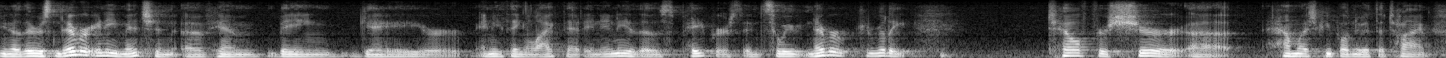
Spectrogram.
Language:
English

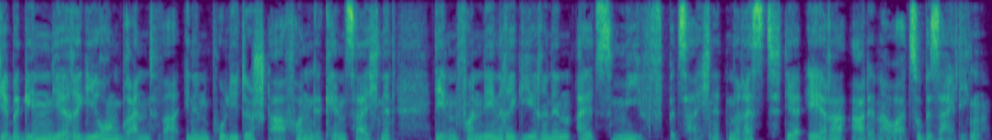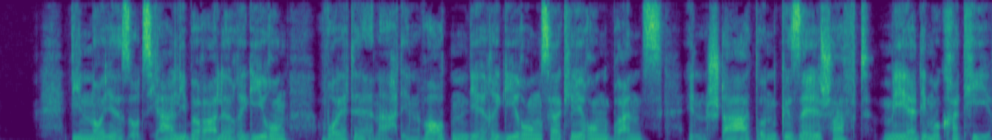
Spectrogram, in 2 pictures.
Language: German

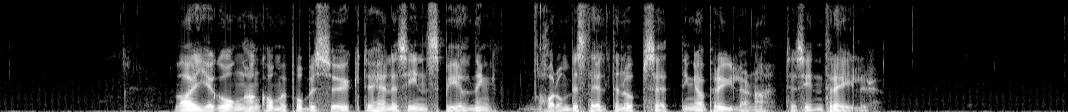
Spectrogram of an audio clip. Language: Swedish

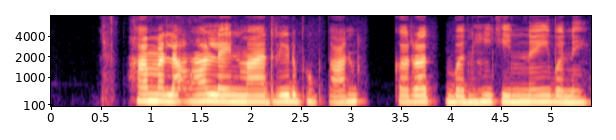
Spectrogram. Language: Chhattisgarhi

